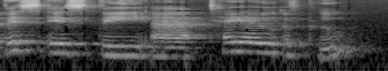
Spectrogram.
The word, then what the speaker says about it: Pu: Poo, by the way, is pronounced sort of like poo, but without so much oo, like the sound you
